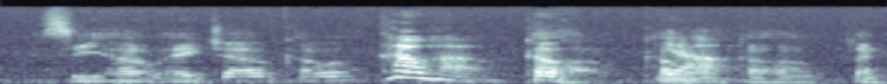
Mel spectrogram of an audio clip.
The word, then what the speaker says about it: Coho: Koa? I think it's Koa or something like that. C-O-H-O? Koa? Coho. Coho. Yeah. Coho.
